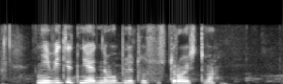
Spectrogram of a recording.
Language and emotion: Russian, neutral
